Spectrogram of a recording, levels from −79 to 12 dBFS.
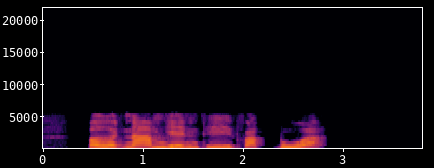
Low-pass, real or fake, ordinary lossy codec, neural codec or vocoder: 5.4 kHz; real; none; none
